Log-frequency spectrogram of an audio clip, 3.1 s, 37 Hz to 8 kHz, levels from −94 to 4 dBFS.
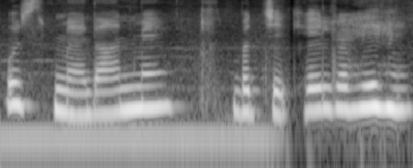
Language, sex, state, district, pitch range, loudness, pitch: Hindi, female, Madhya Pradesh, Bhopal, 200-250 Hz, -14 LUFS, 235 Hz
